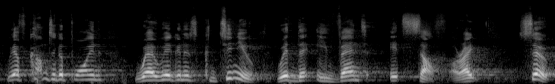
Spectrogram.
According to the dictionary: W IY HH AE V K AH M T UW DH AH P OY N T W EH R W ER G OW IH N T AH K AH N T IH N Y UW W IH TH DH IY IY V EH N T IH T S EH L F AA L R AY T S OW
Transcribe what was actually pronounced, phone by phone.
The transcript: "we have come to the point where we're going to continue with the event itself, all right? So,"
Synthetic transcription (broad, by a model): W IY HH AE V K AH M T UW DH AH P OY N T W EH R W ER G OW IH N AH K AH N T IH N Y UW W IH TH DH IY IY V EH N T IH T S EH L F AA L R AY T S OW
